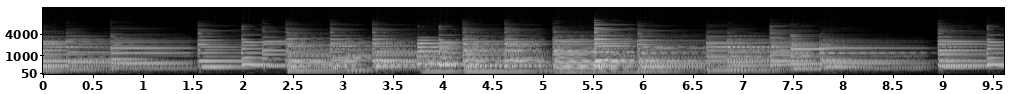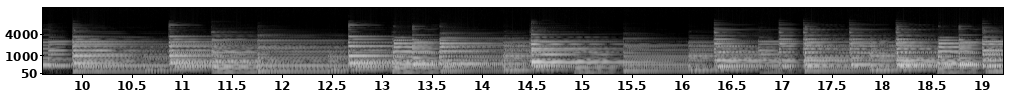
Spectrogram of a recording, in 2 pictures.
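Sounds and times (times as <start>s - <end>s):
solo piano: 0.0s - 19.2s.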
